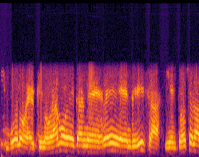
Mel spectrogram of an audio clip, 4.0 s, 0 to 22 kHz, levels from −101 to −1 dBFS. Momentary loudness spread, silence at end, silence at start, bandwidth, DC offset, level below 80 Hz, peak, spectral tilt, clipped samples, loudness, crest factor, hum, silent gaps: 4 LU; 0 s; 0 s; 4.3 kHz; under 0.1%; -64 dBFS; -4 dBFS; -7.5 dB/octave; under 0.1%; -14 LUFS; 10 dB; none; none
